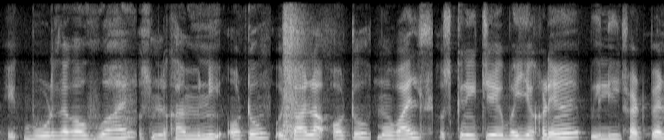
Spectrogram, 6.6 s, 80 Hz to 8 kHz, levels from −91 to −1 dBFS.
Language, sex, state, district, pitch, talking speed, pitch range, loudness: Hindi, female, Uttar Pradesh, Budaun, 200 Hz, 205 wpm, 190-225 Hz, -20 LUFS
